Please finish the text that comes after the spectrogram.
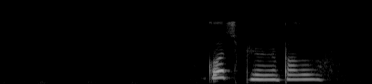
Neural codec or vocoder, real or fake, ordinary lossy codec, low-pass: none; real; none; none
